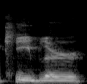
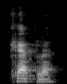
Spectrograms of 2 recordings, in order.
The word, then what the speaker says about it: Kepler: Is it the Keebler? Keebler one. Kepler. Kepler. That's it. I I I'm sorry. I I pronounced things a bit wrong because of because of my twang.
